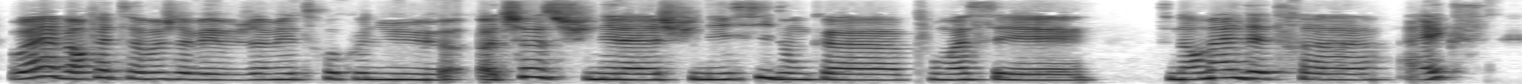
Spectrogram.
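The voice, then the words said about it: Slight southern French regional accent. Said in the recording (French): “on entend bien le petit accent”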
